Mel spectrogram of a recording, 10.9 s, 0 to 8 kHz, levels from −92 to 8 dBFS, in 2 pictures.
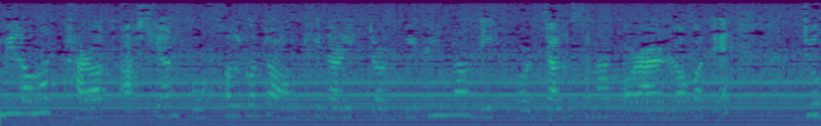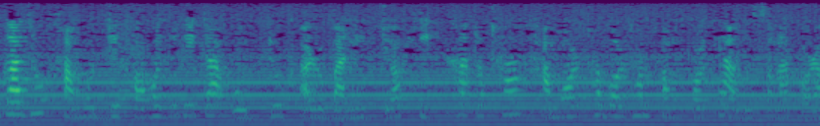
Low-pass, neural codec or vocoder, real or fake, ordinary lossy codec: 7.2 kHz; none; real; none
